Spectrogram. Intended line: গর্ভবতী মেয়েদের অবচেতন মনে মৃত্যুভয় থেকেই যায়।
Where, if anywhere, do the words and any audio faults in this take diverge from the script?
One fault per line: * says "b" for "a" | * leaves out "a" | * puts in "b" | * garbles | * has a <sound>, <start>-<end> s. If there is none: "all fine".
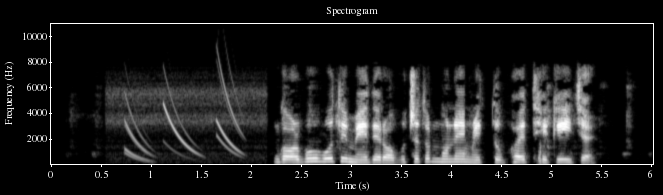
* has a chirp, 0.7-2.0 s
